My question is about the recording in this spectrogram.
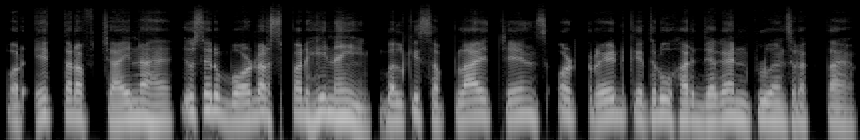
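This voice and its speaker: A man delivers a scripted explainer in a slightly raised voice, measured and analytical. He talks straight to the viewer and drops English words into his Hindi. The recording is dry and close, with no room sound. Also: a little high, no echo. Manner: steady, analytical, addresses viewers directly. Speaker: explainer host. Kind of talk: scripted explainer on world affairs.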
